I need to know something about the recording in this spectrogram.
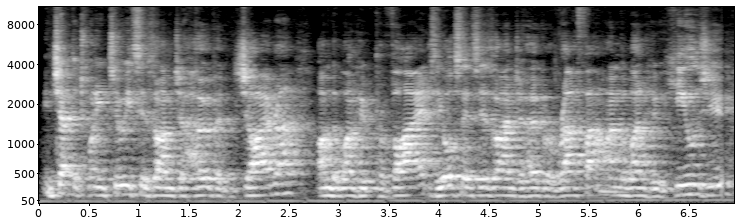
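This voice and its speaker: A man preaching a sermon as a pastor, telling stories in an animated way. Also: medium pitch, fairly quick. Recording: echoey room, voice from far off.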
